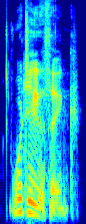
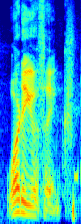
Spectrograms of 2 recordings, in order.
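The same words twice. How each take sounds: First: More contained gruff British take; gruff British question at ordinary volume. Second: Loud, gruff British challenge. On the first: Player retries the inspector's voice, restrained gruff British. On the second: Player testing the inspector's voice, loud gruff British. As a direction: belt it out in a gruff British accent. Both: Shown as a demonstration. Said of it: "Gruff, gruff British voice".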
